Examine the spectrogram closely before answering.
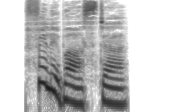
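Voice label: "filibuster", English, British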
